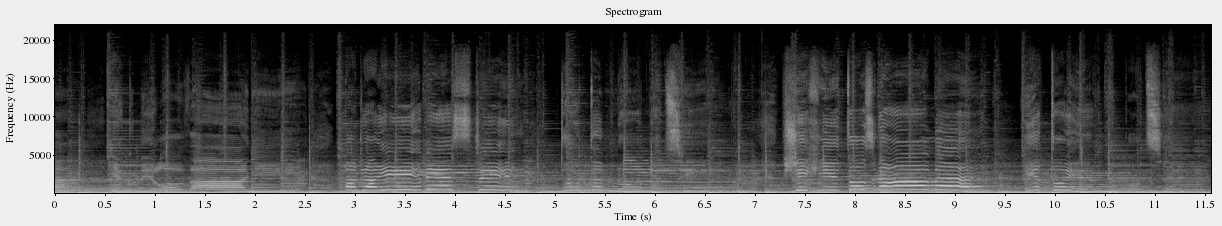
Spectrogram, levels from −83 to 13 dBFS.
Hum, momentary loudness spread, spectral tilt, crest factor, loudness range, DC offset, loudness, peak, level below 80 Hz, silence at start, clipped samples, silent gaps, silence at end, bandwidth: none; 6 LU; -5 dB/octave; 14 dB; 3 LU; under 0.1%; -16 LUFS; 0 dBFS; -20 dBFS; 0 s; under 0.1%; none; 0 s; 18.5 kHz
